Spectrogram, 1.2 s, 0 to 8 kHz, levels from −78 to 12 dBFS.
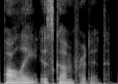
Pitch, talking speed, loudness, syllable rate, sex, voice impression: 160 Hz, 150 wpm, -18 LUFS, 6.2 syllables/s, female, feminine, adult-like, slightly intellectual, slightly calm, slightly elegant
